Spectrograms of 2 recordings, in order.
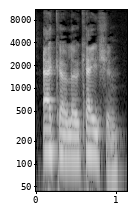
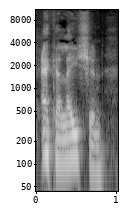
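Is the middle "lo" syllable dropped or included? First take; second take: included; dropped. First: The middle "lo" syllable is fully included. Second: The middle "lo" syllable is left out. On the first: The speaker calls it right. "It's echolocation" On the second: The speaker calls it wrong. "That's a stupid way of saying it"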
